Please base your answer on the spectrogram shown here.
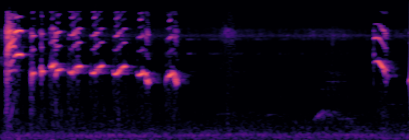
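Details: Rapid repeated chirping from a cucak ijo (greater green leafbird), recorded as tutor song for other birds: a steady series of sharp notes ending in curved whistles, a pause, then two more sweeping notes.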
